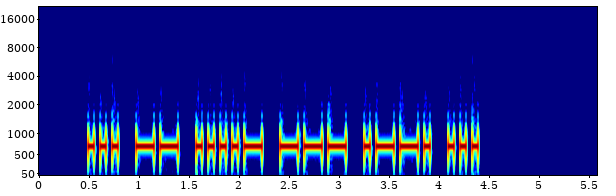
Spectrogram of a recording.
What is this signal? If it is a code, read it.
Morse code, heard as a keyed tone, about 20 wpm, 700 Hz. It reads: SM4OPS
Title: DXCC-100 Call Signs - 6 Characters - Repeated 3x - 20wpm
